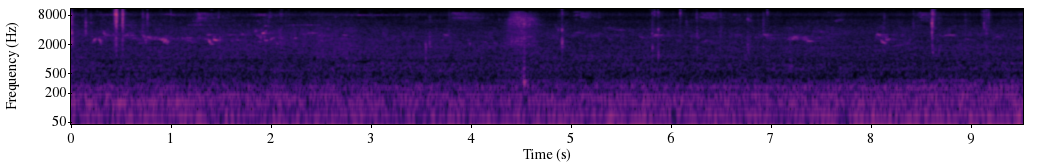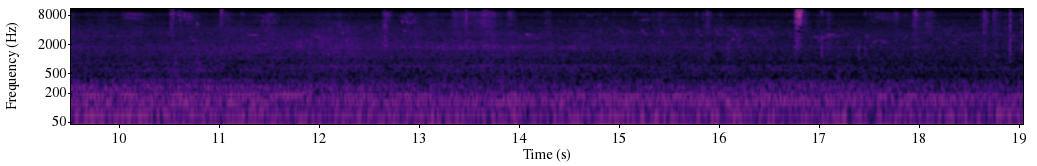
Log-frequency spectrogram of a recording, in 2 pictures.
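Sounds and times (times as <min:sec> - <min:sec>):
chewing: 0:00.0 - 0:01.1, 0:04.8 - 0:07.2, 0:08.4 - 0:11.5, 0:15.2 - 0:19.0
steady low rumble: 0:00.0 - 0:19.0.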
